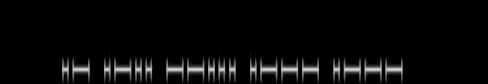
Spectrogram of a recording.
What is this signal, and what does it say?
Morse code, heard as a keyed tone, about 23 wpm, 700 Hz. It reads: AL7JJ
